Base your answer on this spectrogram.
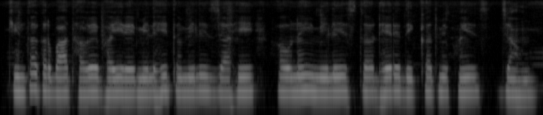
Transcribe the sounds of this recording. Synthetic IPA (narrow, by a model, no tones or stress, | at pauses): t͡ʃɪ̃nt̪akəɾbaːt̪həwebʱəiɾemɪlɦit̪ɔmɪlisd͡ʒaːɦi | ɔːnɐɦĩmɪlist̪ɔɖʱeːɾed̪ɪkːət̪mẽpʰə̃ɪ̃sd͡ʒaːɦũ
